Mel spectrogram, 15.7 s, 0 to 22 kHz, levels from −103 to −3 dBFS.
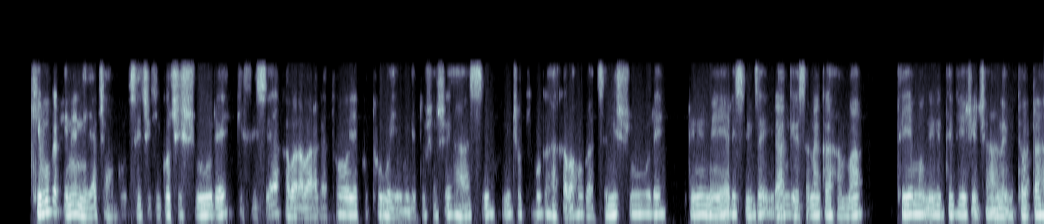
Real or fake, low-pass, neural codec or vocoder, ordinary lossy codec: fake; 7.2 kHz; codec, 24 kHz, 6 kbps, HILCodec; Opus, 16 kbps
